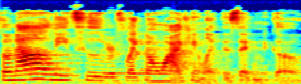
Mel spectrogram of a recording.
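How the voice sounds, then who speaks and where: Speaking at a fairly quick pace with ordinary pitch variation, a woman is heard over noticeable background noise and audible room echo. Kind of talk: testimony. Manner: halting, stumbles on words.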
